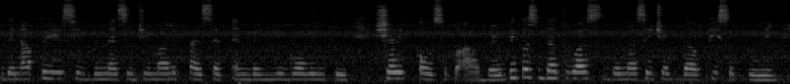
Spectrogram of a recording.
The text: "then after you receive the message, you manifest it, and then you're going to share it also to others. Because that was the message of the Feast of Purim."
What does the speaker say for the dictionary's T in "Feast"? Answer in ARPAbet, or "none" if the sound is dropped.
none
